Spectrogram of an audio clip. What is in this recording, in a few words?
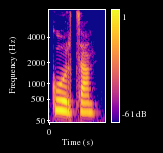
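"curtza", Sardinian, female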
